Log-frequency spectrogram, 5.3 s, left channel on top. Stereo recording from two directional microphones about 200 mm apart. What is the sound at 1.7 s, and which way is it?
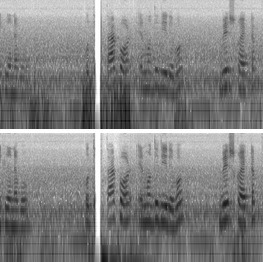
Speech, 35° right (ahead or behind).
